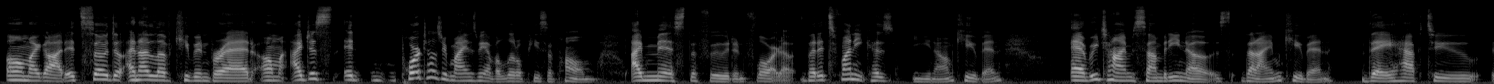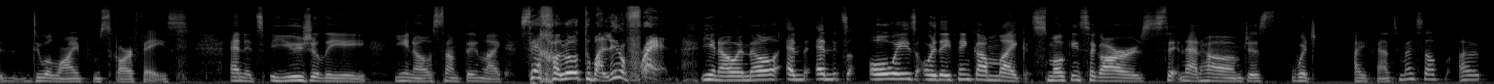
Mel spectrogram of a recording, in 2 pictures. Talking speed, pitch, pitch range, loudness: 185 wpm, 175 Hz, 145-210 Hz, -30 LUFS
